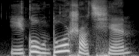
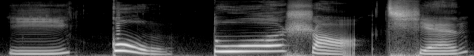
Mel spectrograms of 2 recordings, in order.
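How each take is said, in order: First: Said in the usual way. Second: Very slow, projected syllables; word-by-word pronunciation model; slow demonstration. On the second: Shown as a demonstration. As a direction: stretch each word, louder after the first. Teacher repeats slowly for learners.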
